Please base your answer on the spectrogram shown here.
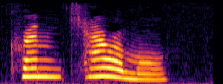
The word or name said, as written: creme caramel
